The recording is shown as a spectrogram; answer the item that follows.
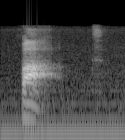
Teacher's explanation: Une pâte se prononce pâte plus longuement qu'en Île-de-France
